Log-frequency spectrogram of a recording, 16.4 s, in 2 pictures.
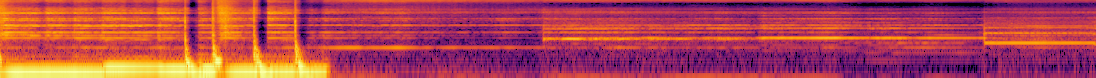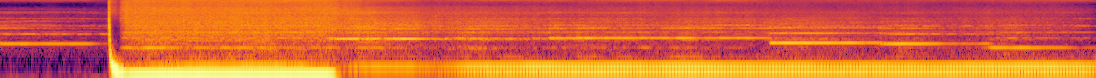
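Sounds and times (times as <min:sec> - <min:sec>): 
bass: 0:00.0 - 0:02.6, 0:09.0 - 0:16.3.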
